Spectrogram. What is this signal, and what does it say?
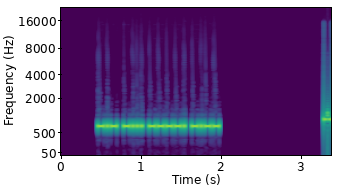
Morse code, heard as a keyed tone, about 43 wpm, 700 Hz. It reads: KB9Y
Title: USA Call Signs - 4 Characters - 6x Character Spacing - 45wpm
